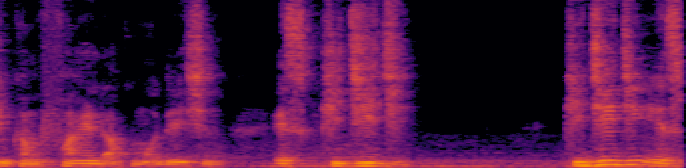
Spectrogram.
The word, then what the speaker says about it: Kijiji: next place that you can find accommodation is Kijiji Kijiji is spelled k-i-j-i-j-i it sounds funny right so Kijiji is another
